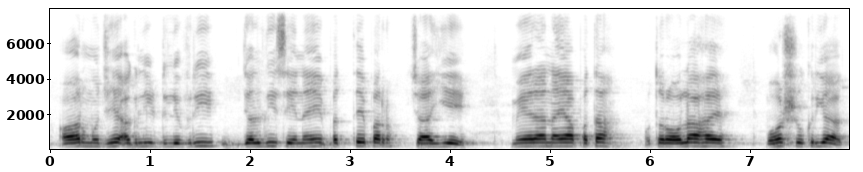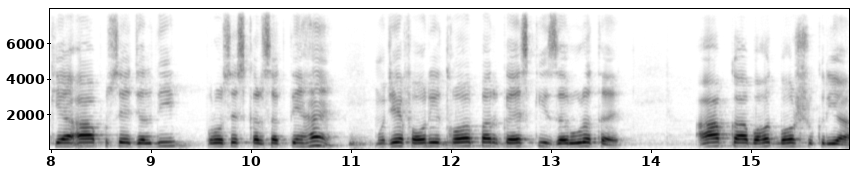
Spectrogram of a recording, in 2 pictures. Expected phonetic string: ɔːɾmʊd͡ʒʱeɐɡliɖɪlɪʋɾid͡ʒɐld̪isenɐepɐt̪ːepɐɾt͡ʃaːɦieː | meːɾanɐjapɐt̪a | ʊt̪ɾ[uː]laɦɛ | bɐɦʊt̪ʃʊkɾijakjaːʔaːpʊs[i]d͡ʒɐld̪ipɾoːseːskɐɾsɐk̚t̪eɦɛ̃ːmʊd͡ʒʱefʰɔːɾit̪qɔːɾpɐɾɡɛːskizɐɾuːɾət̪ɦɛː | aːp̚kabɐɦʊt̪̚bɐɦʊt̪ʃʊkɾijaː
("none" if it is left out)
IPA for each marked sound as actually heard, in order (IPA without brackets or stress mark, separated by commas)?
ɔː, e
